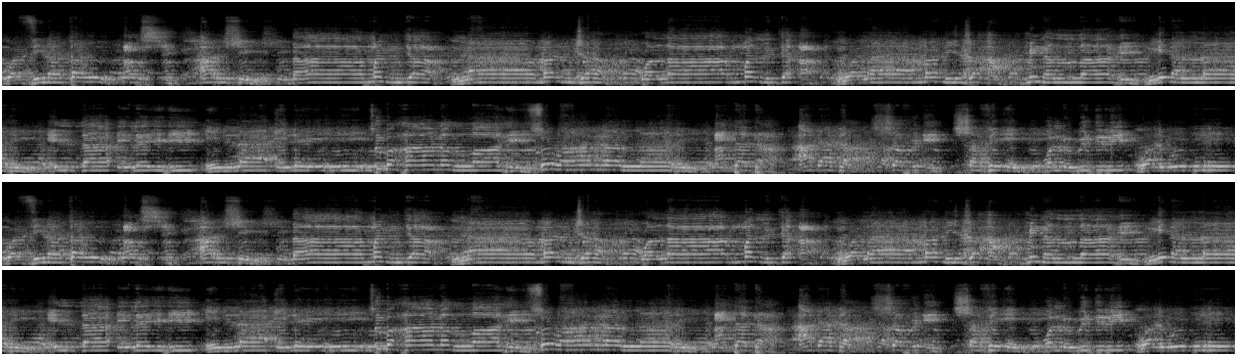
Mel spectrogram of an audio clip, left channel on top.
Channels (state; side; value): normal; both; correlation 0.94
